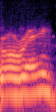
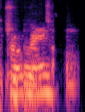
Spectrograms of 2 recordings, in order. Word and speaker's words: Traoré: Traoré? I want to say it's Traoré. Yeah, we know exactly what Traoré, Ibrahim Traoré.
